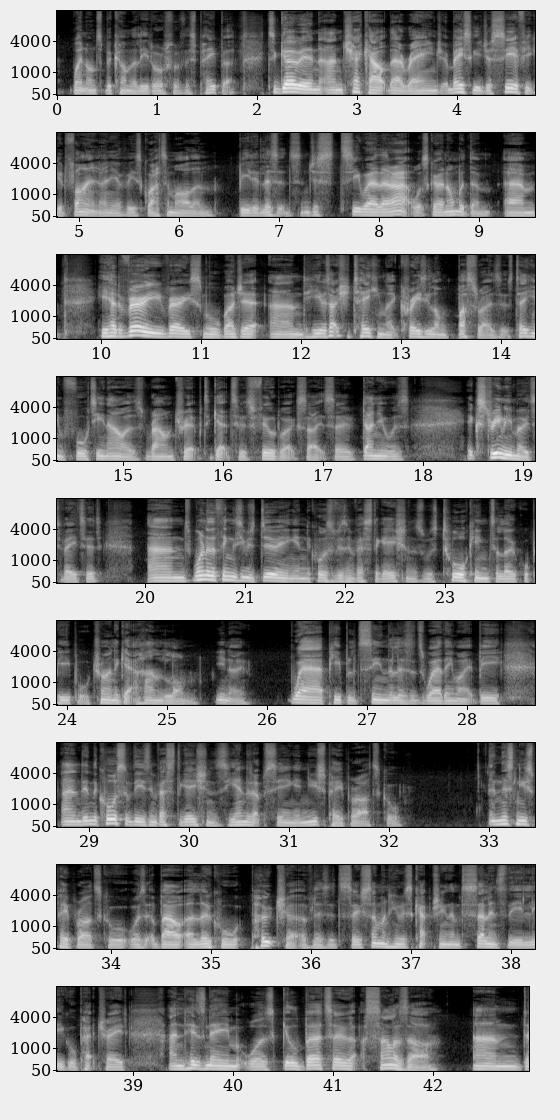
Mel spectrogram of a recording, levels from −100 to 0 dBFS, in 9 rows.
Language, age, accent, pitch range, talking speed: English, 20-39, British, 105-125 Hz, 225 wpm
